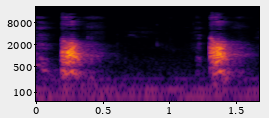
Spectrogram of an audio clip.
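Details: Two clipped, high yaps from a hungry Mexican Chihuahua, spaced about a second apart, with a low steady hum underneath.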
